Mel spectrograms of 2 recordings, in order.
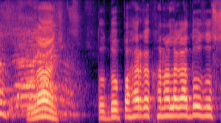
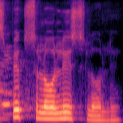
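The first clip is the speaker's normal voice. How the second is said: fading away; 5 semitones lower, 8 dB quieter, much slower than usual. Shown as a demonstration. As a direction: lower and softer, then nearly gone. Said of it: "और धीरे धीरे बोलो". (धीमे होते हुए गायब)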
